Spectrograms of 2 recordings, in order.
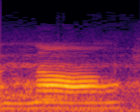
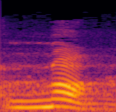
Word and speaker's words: ng: pronounce a Tagalog sentence, instead of pronouncing nang as NG or that nang, you sounds neng. Neng, because you have that E sweet sounds in most of your letters. And you also pronounce it or you read it as naga if the NG is already in a sentence or in a word.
